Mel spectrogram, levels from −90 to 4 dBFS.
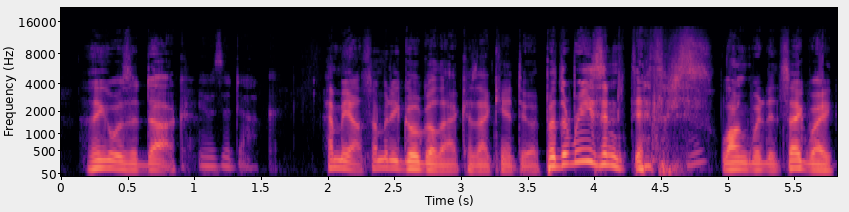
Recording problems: none

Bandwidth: 14 kHz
